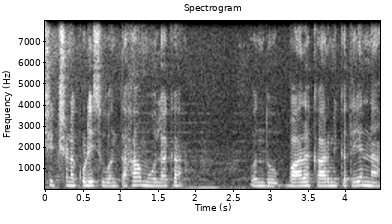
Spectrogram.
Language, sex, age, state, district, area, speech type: Kannada, male, 18-30, Karnataka, Tumkur, rural, spontaneous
